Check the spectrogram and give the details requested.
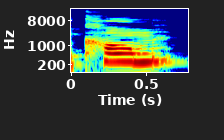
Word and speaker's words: comb: Okay, so comb is like you comb your hair in the morning. Do you hear the B sound? Comb. No, there's no B sound because again, we have this M. So that means no B pronunciation.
